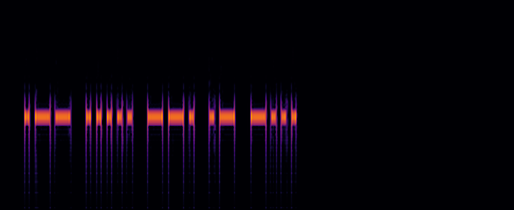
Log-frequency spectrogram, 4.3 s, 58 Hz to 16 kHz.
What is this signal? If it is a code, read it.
Morse code, heard as a keyed tone, about 27 wpm, 700 Hz. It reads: W5GAB
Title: USA Call Signs - 5 Characters - Repeated 2x - 28wpm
